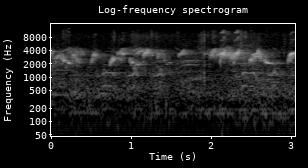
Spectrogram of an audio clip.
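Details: Red-whiskered bulbuls at a trapping spot in Ba Thá, 18 December 2016, where a lure bird calls wild birds. Loud, clear, bouncy whistled notes follow each other rapidly in cheerful, rising and falling phrases.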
